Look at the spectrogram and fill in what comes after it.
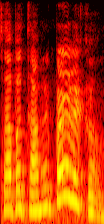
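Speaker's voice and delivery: cheerful, nice, very high, happy female voice. Retelling a female voice heard during a vision: imitating a happy, nice female voice. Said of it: "All happy and nice".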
